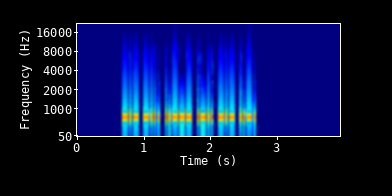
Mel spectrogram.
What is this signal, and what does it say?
Morse code, heard as a keyed tone, about 59 wpm, 700 Hz. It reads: KB2LKF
